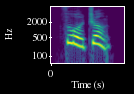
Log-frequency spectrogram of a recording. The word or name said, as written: 做证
